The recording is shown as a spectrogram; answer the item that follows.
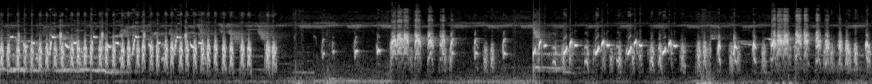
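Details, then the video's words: Yellow-vented bulbul in a long, rapid fighting song used to provoke other birds into answering: dense stuttering chatter at first, then a looser run of short bubbly notes with sharp clicks between them. "TRUCUKAN GACOR TARUNG ROPEL PANJANG"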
